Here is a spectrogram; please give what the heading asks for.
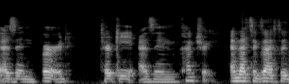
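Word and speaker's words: Türkiye: e which i've been told is pronounced turkey a it's a cute word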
